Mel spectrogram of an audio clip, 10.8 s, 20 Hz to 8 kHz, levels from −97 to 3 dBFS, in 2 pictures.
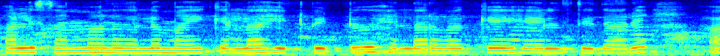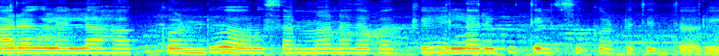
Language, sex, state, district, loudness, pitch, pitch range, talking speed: Kannada, female, Karnataka, Mysore, -30 LUFS, 225 Hz, 220-230 Hz, 90 wpm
